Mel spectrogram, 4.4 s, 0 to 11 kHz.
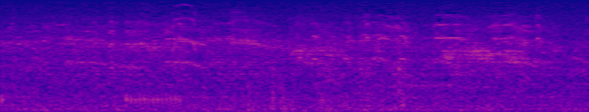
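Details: Arctic terns, hundreds at a breeding colony, Rottumerplaat, Groningen, the Netherlands, 4 June 2023; an unbroken din of thin, shrill, squealing calls from many overlapping birds.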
